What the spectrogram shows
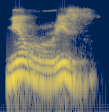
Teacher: Kalau di sini mirri idgham bila gunnah. Jadi kita ni masukkan saja huruf ra. Masuk bacaan kepada huruf ra. Tapi jangan didengungkan.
